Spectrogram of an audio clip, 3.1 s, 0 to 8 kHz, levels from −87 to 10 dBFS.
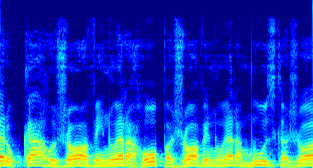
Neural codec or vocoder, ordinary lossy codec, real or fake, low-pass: autoencoder, 48 kHz, 128 numbers a frame, DAC-VAE, trained on Japanese speech; none; fake; 7.2 kHz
